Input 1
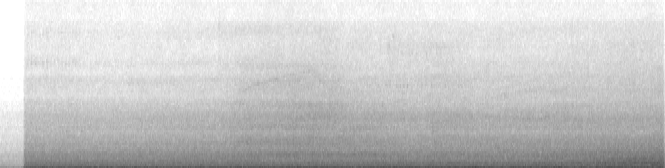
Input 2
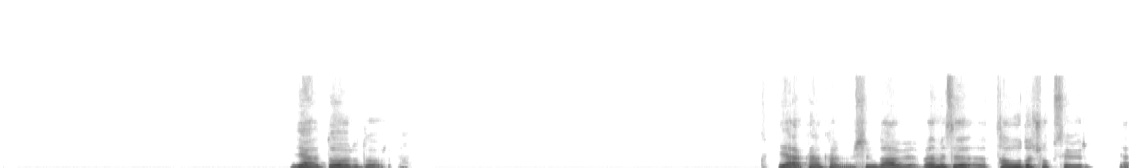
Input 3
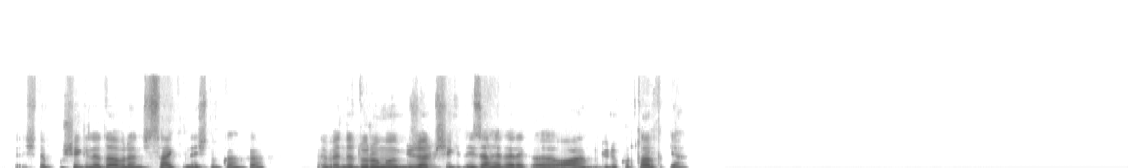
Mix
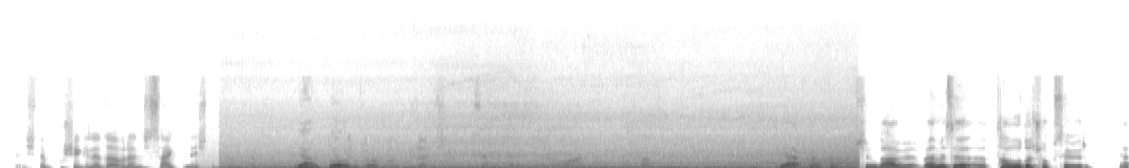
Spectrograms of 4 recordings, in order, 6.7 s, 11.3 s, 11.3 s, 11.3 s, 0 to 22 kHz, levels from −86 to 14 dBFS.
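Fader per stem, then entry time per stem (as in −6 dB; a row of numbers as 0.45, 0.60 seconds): −11.5, −2.5, −12.5 decibels; 1.95, 0.00, 0.00 seconds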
